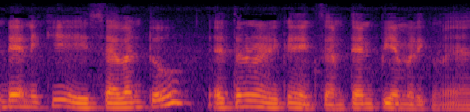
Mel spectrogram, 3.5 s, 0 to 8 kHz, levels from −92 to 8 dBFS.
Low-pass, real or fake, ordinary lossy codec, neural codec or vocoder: 7.2 kHz; real; none; none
